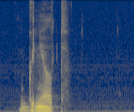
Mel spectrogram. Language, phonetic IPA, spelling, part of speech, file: Polish, [ɟɲɔt], gniot, noun, Pl-gniot.ogg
